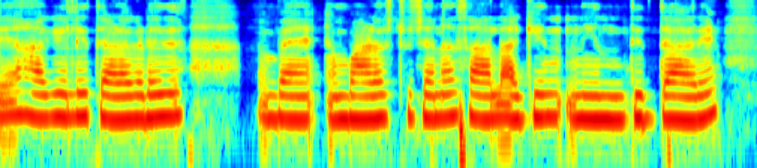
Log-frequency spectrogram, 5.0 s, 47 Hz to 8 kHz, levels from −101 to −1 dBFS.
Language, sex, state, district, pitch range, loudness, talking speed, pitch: Kannada, female, Karnataka, Bidar, 215-225 Hz, -17 LUFS, 105 wpm, 220 Hz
